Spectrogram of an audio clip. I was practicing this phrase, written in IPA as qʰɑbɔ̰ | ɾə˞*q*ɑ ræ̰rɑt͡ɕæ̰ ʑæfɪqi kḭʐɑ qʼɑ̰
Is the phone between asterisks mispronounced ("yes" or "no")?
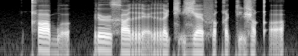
yes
